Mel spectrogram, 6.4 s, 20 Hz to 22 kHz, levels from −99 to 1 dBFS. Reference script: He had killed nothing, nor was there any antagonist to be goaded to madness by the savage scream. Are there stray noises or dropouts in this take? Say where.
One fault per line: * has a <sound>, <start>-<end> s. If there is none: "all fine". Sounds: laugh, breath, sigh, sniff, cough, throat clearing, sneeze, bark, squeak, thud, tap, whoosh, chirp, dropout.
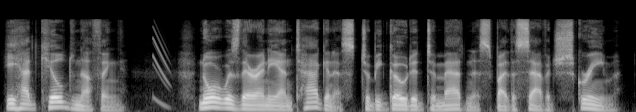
* has a chirp, 1.5-1.7 s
